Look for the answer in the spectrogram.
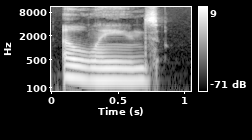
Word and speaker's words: Eolane: Elaine's older sister. It is spelled E-O-L-A-N-E, and to the best of our understanding, it is pronounced Elaine.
